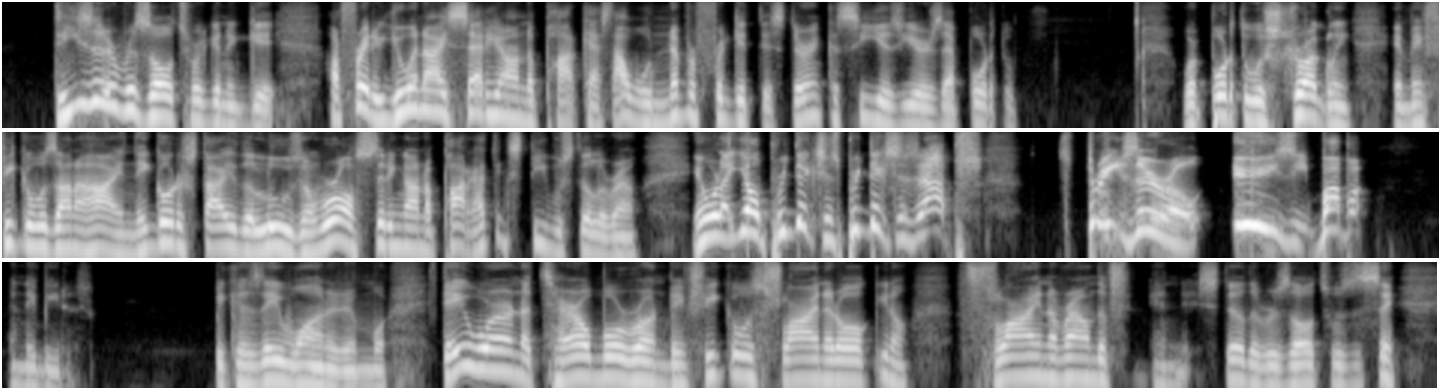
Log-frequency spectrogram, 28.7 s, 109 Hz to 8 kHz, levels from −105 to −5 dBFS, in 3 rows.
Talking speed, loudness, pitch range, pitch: 205 wpm, -21 LUFS, 125-170 Hz, 150 Hz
